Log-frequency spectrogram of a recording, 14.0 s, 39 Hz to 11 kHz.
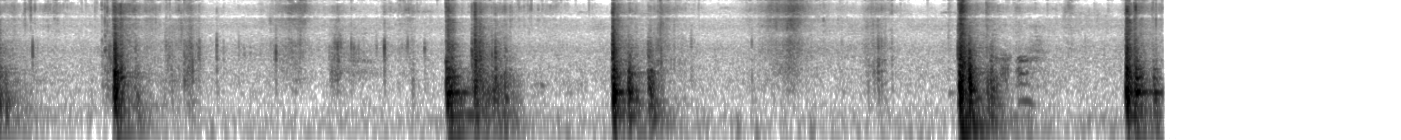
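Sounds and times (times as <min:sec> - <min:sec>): firewood thrown down: 0:01.0 - 0:02.0, 0:04.4 - 0:05.4, 0:06.1 - 0:06.8, 0:09.6 - 0:10.2, 0:11.3 - 0:11.7.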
